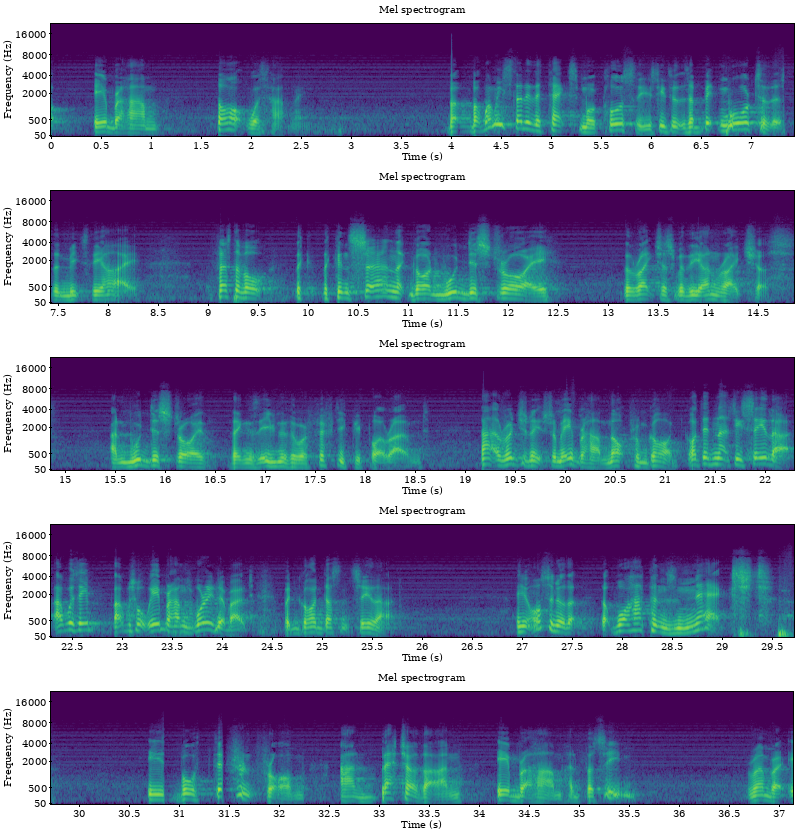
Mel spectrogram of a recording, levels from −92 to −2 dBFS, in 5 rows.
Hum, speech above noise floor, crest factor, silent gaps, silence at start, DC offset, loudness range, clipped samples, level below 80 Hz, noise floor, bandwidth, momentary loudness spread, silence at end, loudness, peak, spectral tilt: none; 32 dB; 24 dB; none; 0 s; under 0.1%; 4 LU; under 0.1%; -62 dBFS; -57 dBFS; 8 kHz; 8 LU; 0 s; -26 LUFS; -4 dBFS; -6 dB/octave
